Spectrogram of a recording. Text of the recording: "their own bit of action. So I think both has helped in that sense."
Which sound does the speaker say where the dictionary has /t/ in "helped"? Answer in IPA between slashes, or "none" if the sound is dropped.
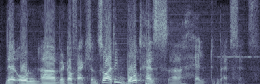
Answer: /t/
